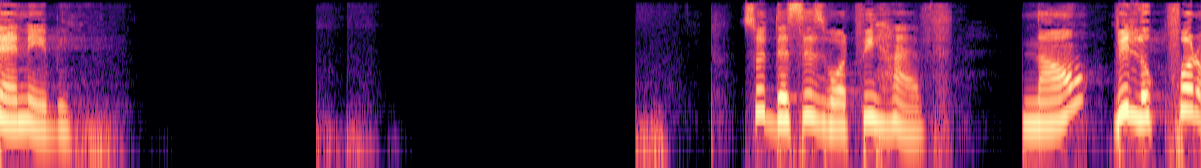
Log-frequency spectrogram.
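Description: A young woman speaks clearly and calmly, explaining.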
